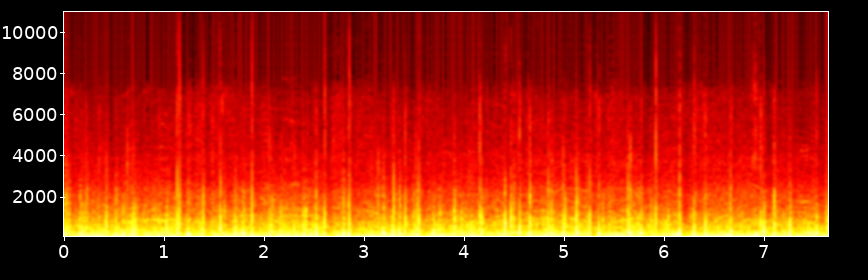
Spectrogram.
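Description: Aerial fireworks display: many aerial shells bursting in rapid succession, dense overlapping bangs and crackles over a continuous low rumble.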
